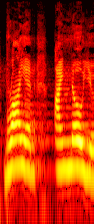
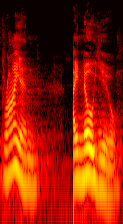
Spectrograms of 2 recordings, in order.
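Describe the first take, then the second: First: The tone sounds accusing and triumphant. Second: The tone sounds gentle and caring. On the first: The speaker has caught the listener doing wrong. "He wasn't saying" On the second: The speaker believes the listener is better than this. "it was the tone of his voice"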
